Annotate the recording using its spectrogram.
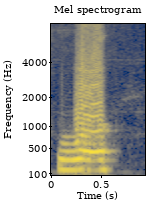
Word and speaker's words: Nwokeji: My the, the best way to pronounce this is Wokiji. Wokiji. – Okay. – Yes, it's spelled N W O K E J I, or you can pronounce it W O O K E E G E E. Wokiji.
